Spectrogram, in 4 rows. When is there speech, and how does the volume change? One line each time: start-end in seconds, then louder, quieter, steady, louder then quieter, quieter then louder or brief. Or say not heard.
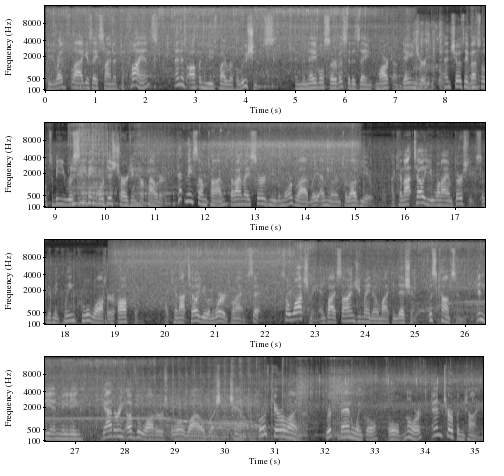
0.0-35.1 steady.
